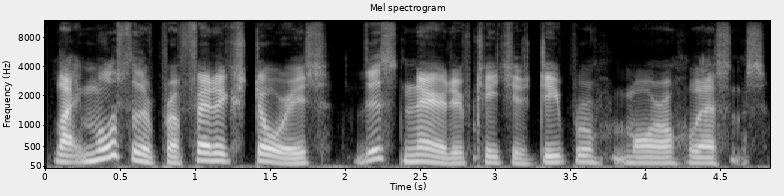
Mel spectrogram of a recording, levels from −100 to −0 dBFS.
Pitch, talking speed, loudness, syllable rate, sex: 145 Hz, 150 wpm, -20 LUFS, 4.9 syllables/s, male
